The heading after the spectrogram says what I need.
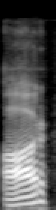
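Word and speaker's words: hour: उसको बोलते हैं, तो इट इज नॉट हावर, इट्स आर।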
